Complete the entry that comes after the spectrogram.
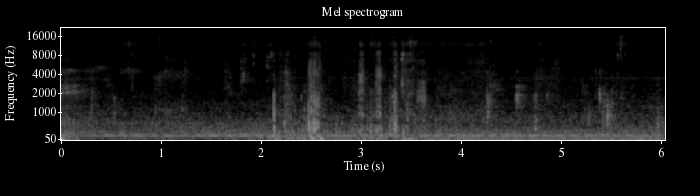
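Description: Faint chewing of a bite of steak, with soft mouth clicks and smacks scattered through and one louder smack about two and a half seconds in.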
